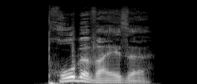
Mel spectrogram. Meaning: on a trial basis
- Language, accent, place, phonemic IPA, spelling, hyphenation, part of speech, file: German, Germany, Berlin, /ˈpʁoːbəˌvaɪ̯zə/, probeweise, pro‧be‧wei‧se, adverb, De-probeweise.ogg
